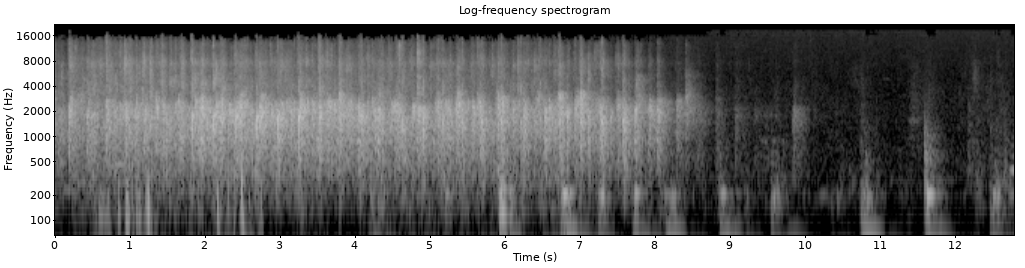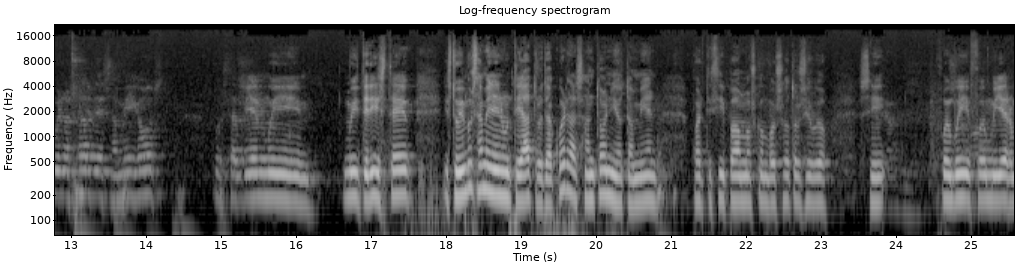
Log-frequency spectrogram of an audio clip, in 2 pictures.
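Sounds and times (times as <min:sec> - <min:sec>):
audience applauding: 0:00.0 - 0:10.0
speech: 0:15.1 - 0:24.0, 0:24.6 - 0:25.5.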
